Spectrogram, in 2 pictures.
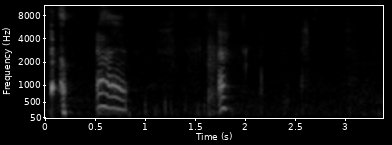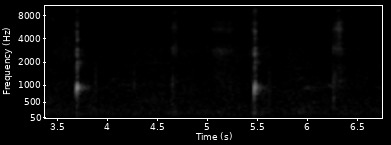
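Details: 1-month-old baby boy with hiccups: soft, sharp, regularly repeated catches in a quiet room with a brief infant vocal sound; infant hiccups.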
